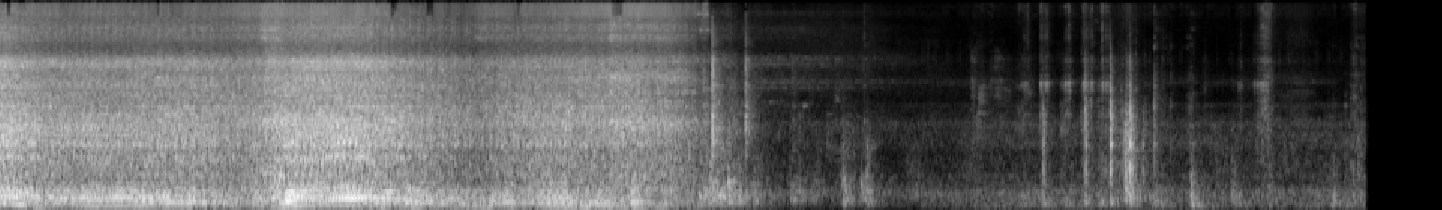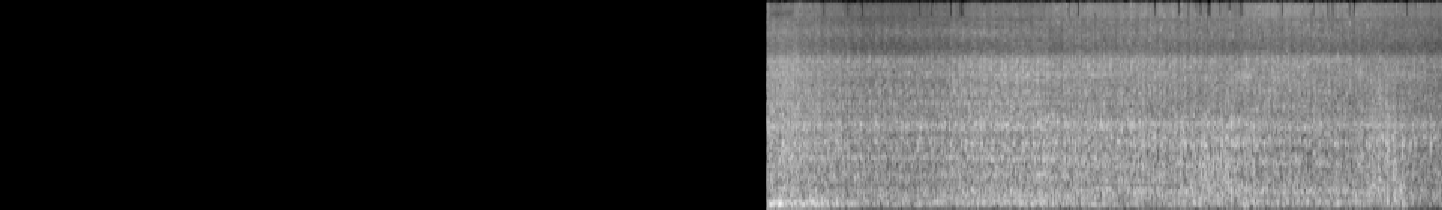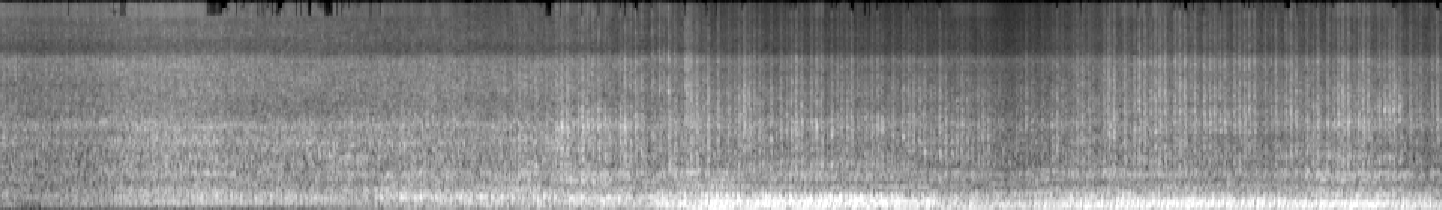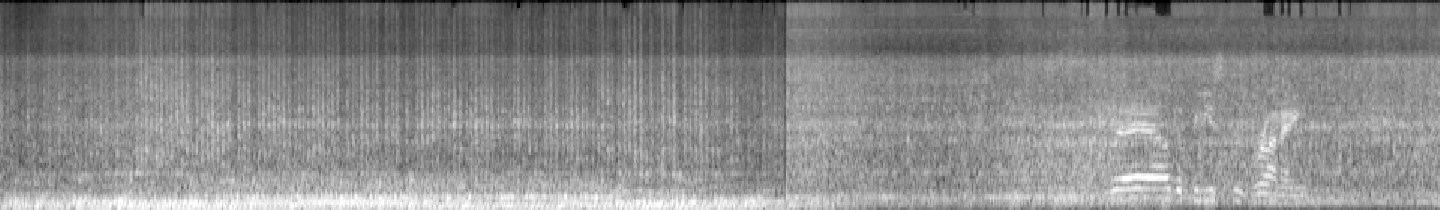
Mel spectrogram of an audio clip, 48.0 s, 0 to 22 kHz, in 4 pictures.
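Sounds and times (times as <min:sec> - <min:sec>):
car engine rough idle: 0:18.4 - 0:48.0.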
